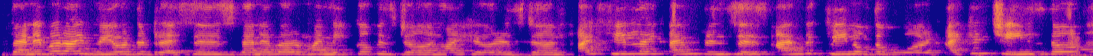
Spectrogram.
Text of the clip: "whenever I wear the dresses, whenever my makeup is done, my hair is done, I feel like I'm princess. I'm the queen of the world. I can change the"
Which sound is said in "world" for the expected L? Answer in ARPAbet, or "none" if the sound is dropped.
none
